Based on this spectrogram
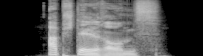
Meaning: genitive of Abstellraum
- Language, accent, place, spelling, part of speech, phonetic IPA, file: German, Germany, Berlin, Abstellraums, noun, [ˈapʃtɛlˌʁaʊ̯ms], De-Abstellraums.ogg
